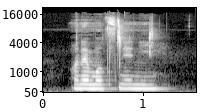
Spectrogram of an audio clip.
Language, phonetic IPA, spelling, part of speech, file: Czech, [ˈonɛmot͡sɲɛɲiː], onemocnění, noun, Cs-onemocnění.ogg
- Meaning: 1. verbal noun of onemocnět 2. disorder, disease (physical or psychical malfunction)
